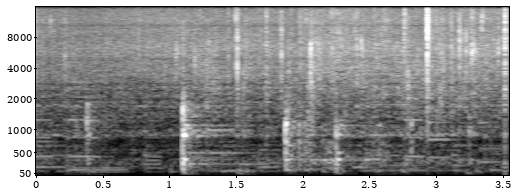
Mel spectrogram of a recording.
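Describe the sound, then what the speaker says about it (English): Garlic sizzles in a frying pan with softened, lightly browned onions, a steady close crackle with a few sharp clinks of a utensil against the pan. "I'm going to add the garlic"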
